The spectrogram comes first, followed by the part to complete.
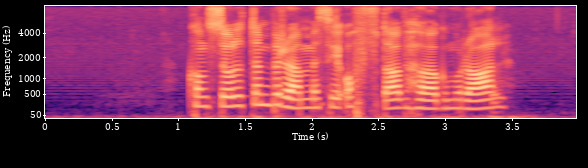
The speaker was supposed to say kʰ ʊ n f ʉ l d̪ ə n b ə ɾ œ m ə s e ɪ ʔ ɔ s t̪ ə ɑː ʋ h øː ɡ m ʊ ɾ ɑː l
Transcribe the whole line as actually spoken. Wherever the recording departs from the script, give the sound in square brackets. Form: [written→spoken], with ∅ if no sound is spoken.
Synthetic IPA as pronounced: kʰ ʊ n [f→s] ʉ l [d̪→t̪] ə n b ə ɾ œ m ə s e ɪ ʔ ɔ [s→f] t̪ ə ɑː ʋ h øː ɡ m ʊ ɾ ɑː l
